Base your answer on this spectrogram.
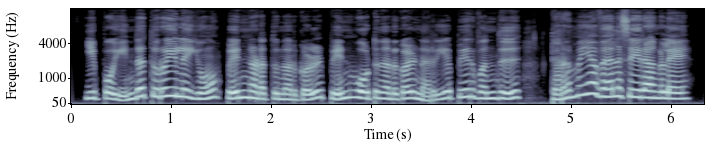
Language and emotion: Tamil, surprised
